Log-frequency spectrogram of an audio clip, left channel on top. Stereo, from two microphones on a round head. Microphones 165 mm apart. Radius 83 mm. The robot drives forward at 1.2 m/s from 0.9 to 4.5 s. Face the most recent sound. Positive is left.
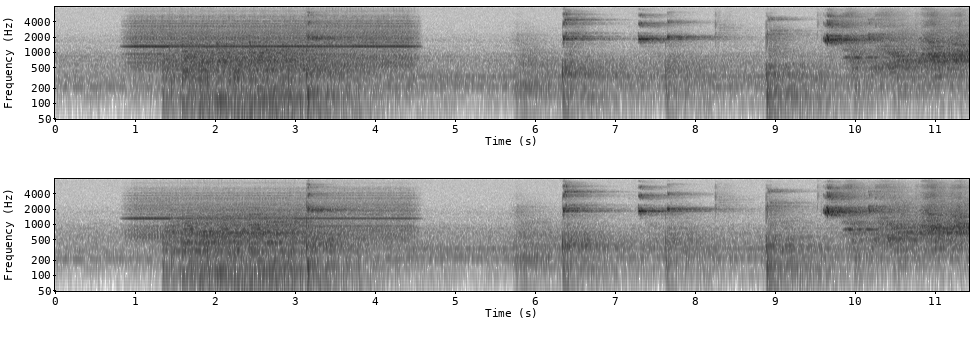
turn(degrees=-5)  # may be behind; listen again after turning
